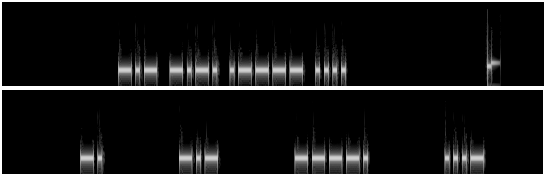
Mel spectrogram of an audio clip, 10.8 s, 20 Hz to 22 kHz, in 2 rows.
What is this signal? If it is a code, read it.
Morse code, heard as a keyed tone, about 27 wpm, spaced as for 14 wpm, 700 Hz. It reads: KC1H NK9V
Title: USA Call Signs - 4 Characters - 6x Character Spacing - 28wpm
